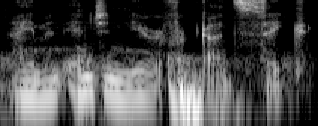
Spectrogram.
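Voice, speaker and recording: A man playing a strained, worn-down engineer husband with a gravelly, husky voice in a dramatized story reading. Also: medium pitch, animated, normal speed, in a whisper, music in the background, natural voice. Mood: bitter muttering.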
